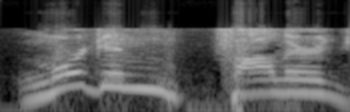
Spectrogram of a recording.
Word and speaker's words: Morgenthaler: We pronounce it Morgenthaler, but you're obviously talking like the big... Oh, so has Arnold told you to pronounce it Morgenthaler? He pronounces my name Morgenthaler and informs me it's the German way.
